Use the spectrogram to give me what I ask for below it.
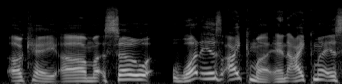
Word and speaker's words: EICMA: right so aikma okay um so what is ikema and ikema is spelled as you guys if you're watching you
